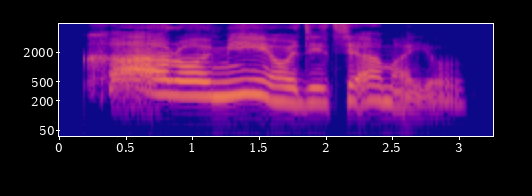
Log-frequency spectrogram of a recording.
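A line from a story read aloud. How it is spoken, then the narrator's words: Sighing. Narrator (Russian): вздохнула она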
